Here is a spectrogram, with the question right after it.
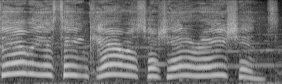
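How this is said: It is said in an imitated character voice.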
